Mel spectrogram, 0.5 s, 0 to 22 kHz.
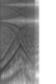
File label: Noise A, 8-bit, Bitty Noises; musicradar; 8-bit bonanza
